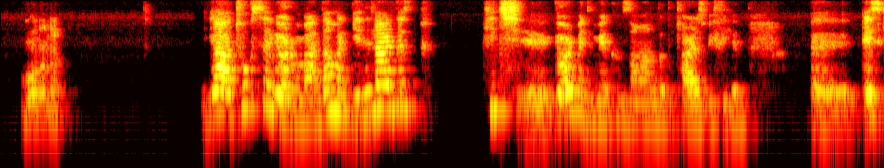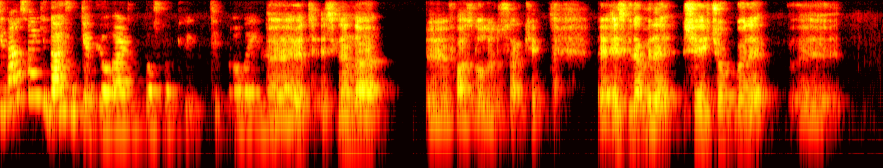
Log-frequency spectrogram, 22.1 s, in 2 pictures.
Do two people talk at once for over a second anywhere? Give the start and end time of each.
none

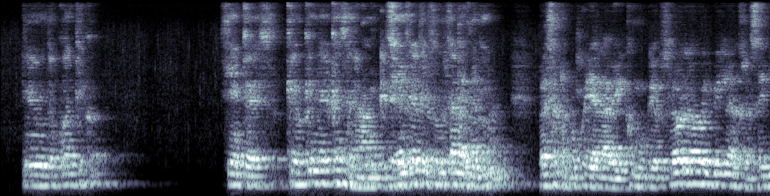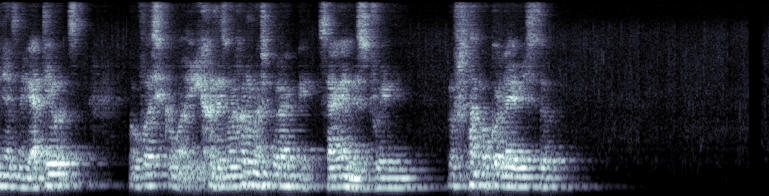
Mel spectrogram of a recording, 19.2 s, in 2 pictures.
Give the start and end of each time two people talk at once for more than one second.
4.2-6.1

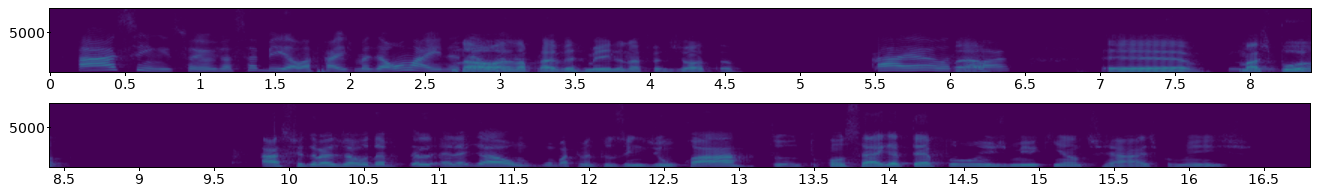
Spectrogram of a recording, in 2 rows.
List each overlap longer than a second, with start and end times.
none

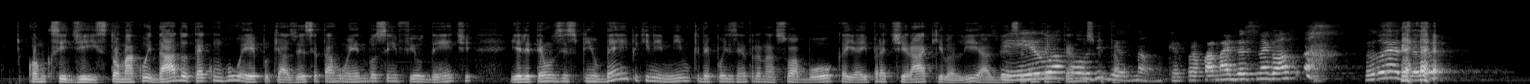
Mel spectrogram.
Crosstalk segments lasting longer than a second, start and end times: 10.0-11.2

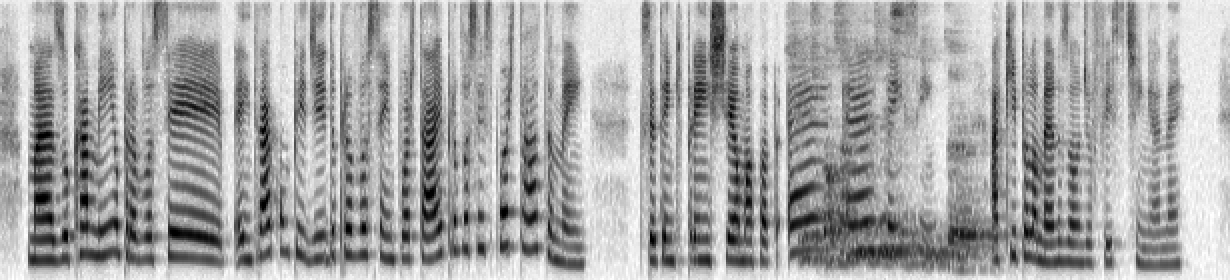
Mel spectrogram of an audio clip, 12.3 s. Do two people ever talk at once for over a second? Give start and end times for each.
8.0-9.4

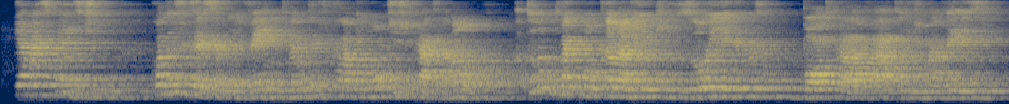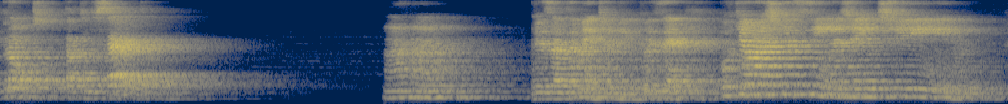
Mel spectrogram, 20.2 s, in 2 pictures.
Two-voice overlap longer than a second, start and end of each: none

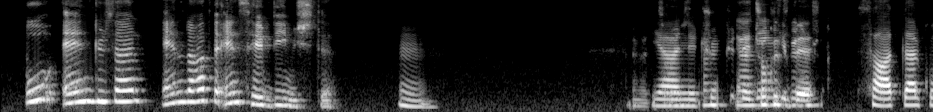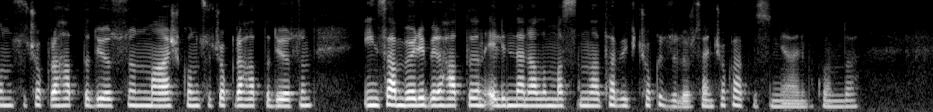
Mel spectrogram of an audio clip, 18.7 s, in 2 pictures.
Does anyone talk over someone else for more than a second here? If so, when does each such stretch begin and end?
6.6-8.1

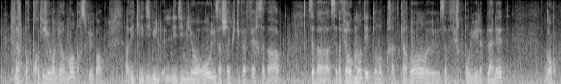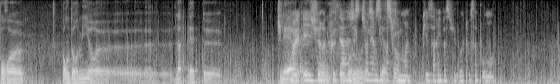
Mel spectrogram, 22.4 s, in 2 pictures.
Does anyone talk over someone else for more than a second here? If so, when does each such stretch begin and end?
17.0-19.3

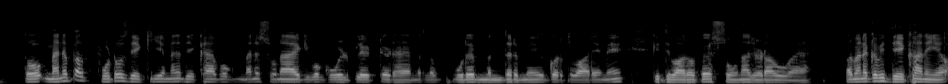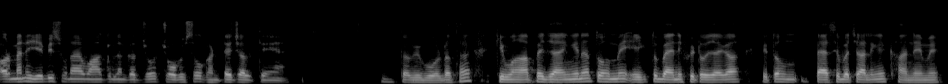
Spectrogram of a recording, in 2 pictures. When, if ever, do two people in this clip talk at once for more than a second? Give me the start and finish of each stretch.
none

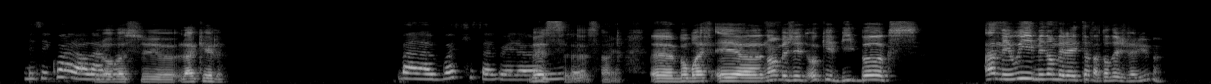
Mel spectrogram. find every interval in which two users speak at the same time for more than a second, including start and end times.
none

